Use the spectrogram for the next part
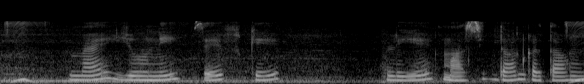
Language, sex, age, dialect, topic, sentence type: Hindi, female, 18-24, Awadhi Bundeli, banking, statement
